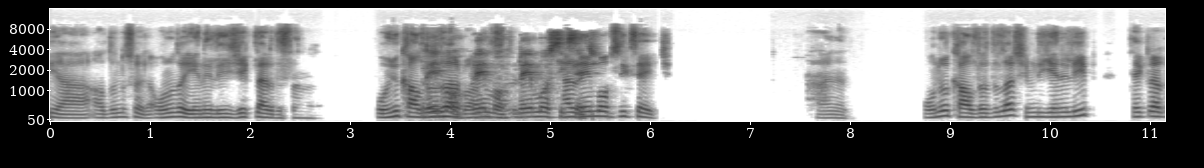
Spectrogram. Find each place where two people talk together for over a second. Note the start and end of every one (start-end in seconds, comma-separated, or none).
3.7-5.6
